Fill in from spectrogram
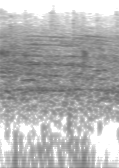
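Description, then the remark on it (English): The Bellevue student section cheers at a basketball game during a free throw, a steady, dense roar of many voices that holds at an even level for about a second, with no single speaker standing out. “Bellevue student section likes that a lot.”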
